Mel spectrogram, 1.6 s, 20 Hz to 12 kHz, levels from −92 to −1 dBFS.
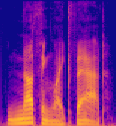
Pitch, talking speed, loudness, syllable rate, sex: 90 Hz, 115 wpm, -18 LUFS, 3.0 syllables/s, male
